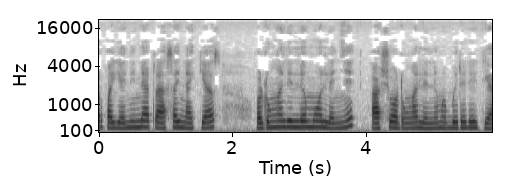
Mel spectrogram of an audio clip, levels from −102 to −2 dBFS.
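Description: WMA compression runs through the whole clip, from start to finish. The speech carries plainly audible transform-codec damage: a ringing, washy quality with a hiss that swells and fades along with the voice. This is likely Windows Media Audio encoding at a low rate, with the damage fitting a bitrate around 48 kbps. Long transform blocks smear quantisation noise across tens of milliseconds, and quieter spectral detail is dropped, while the band still extends up to about 20.1 kHz.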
